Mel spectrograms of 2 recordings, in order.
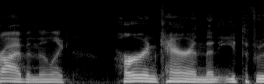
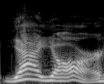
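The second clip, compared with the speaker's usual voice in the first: louder, higher retort; fed-up host; 5 semitones higher, 6 dB louder, much slower than usual. Retold or imitated. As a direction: imitate an exasperated comeback. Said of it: "fed up a little bit with people".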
